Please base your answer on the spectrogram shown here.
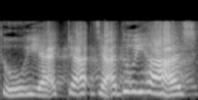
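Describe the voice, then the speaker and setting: A woman's voice: sits high, unhurried, bright, forceful tone. Woman putting on a bossy old cartoon bird. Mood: greedy, demanding. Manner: bossy, grasping. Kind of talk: children's cartoon voice acting.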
